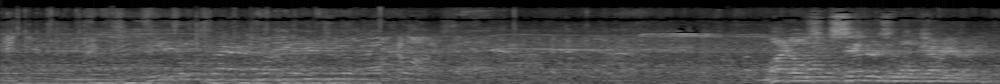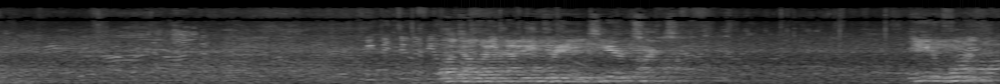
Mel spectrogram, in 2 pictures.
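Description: A huge stadium crowd roars and cheers in a wide open space.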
